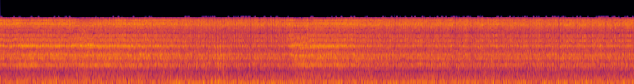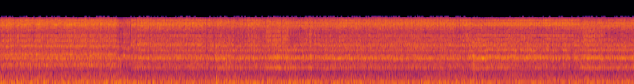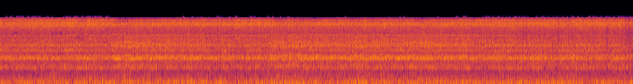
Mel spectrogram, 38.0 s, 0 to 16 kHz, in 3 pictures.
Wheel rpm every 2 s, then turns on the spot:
200, 200, 200, 200, 200, 200, 200, 190, 160, 160, 160, 160, 160, 160, 160, 160, 160, 160, 160.
none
